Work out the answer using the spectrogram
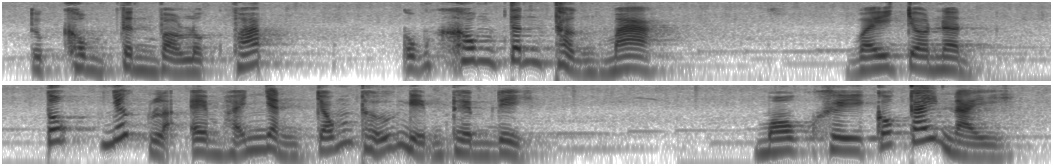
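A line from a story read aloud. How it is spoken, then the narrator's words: Harsh gritted voice. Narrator (Vietnamese): Hắn ta gằn giọng nói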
